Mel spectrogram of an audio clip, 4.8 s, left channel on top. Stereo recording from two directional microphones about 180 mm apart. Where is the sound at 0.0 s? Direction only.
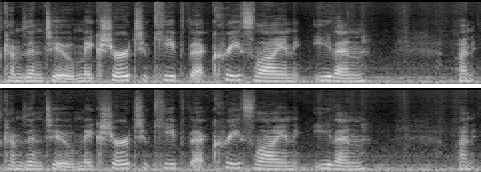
40° left (ahead or behind).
